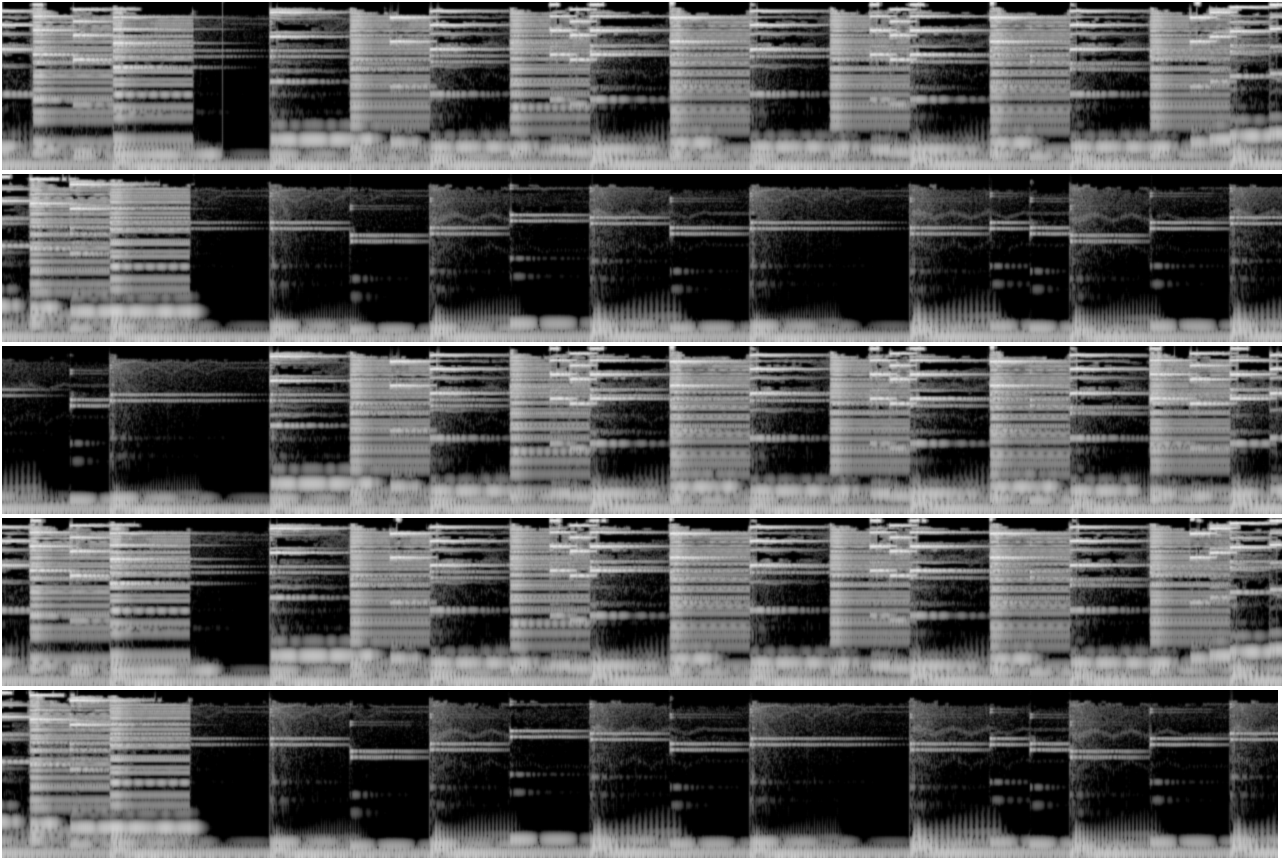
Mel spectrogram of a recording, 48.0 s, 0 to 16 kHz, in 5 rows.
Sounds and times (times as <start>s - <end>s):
Music: 0.0s - 47.9s.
